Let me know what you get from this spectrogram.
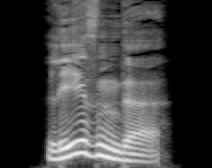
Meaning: inflection of lesend: 1. strong/mixed nominative/accusative feminine singular 2. strong nominative/accusative plural 3. weak nominative all-gender singular 4. weak accusative feminine/neuter singular
- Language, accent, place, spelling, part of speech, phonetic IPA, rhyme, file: German, Germany, Berlin, lesende, adjective, [ˈleːzn̩də], -eːzn̩də, De-lesende.ogg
